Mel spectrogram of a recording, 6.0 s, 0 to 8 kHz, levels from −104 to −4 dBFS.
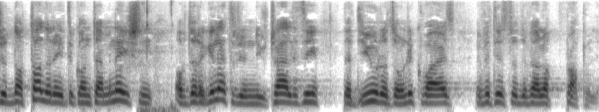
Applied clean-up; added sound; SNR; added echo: none; Scissors; 19 dB; none.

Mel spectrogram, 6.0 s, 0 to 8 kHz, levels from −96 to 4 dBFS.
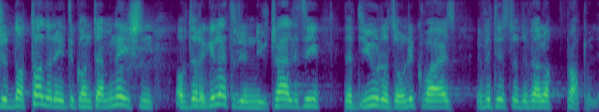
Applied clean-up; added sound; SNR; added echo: none; none; none; none.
